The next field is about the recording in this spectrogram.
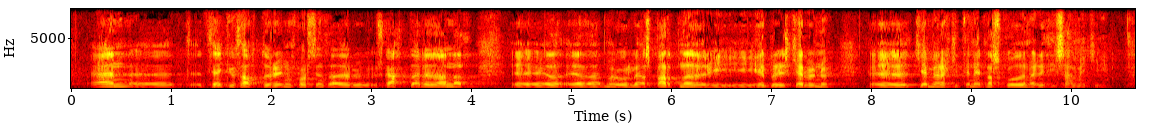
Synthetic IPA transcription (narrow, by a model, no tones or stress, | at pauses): ɛn | t̪ʰɛːcʏθawht̪ʏɾɪnːkʰvɔr̥tsɛmθaðɛɾʏskaht̪aɾɪðanːaðɛðaʔɛðamœːɣʏlɛːɣaspaɾt̪naðʏɾiːhejlpɾeːðɪscʰɛɾvʏnʏ | cʰɛːmʏɾɛhcɪt̪ʰɪlejt̪naɾ̥skɔːðʏnaɾiθisaːmhɛcɪ̰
